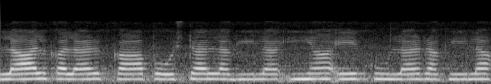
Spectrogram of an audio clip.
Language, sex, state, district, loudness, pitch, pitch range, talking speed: Hindi, male, Bihar, Darbhanga, -13 LUFS, 245 Hz, 240-250 Hz, 110 wpm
